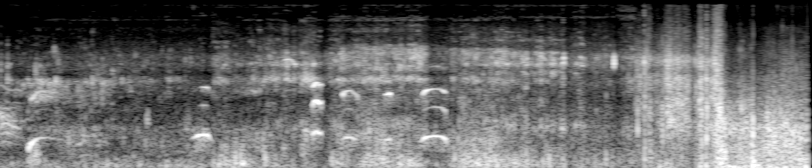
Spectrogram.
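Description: Short, high voice cries over the wash of surf, then about five seconds in a loud rush of water as a wave breaks over the camera.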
